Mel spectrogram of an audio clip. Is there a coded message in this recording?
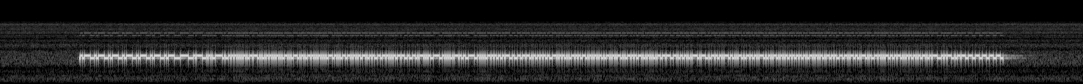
Yes: NAVTEX (SITOR-B), 100 baud, 170 Hz shift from 0.8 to 10.0 s, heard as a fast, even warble, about 1360 Hz centre. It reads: WE HEBBEN MORATORIA NODIG DIE STAND KUNNEN HOUDEN.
